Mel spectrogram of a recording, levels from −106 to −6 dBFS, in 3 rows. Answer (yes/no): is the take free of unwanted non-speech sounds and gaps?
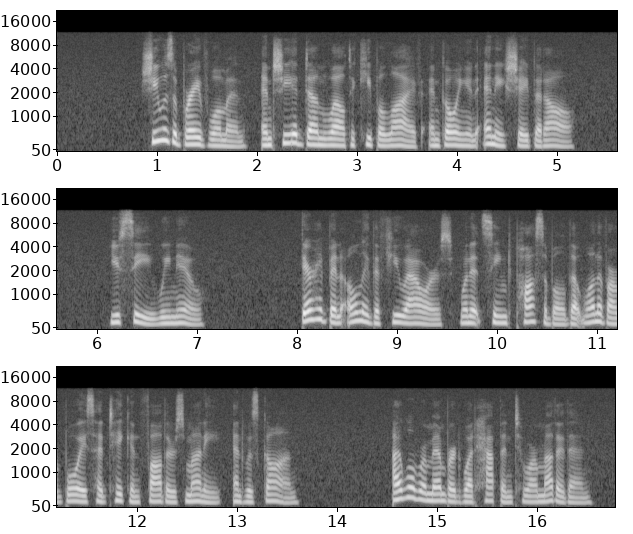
yes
